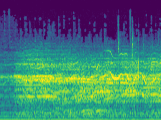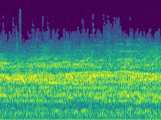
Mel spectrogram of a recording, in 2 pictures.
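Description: Football stadium crowd yelling and cheering, swelling suddenly about a third of a second in and staying loud, over faint music.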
